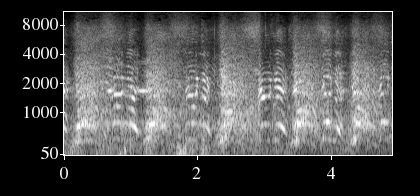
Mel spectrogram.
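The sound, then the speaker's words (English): A large protest crowd of thousands of people carrying signs chants loudly inside the Capitol in rhythmic bursts, voices overlapping into a dense roar that swells and dips roughly every second, echoing. “Thousands of people filled the Capitol carrying signs and chanting.”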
